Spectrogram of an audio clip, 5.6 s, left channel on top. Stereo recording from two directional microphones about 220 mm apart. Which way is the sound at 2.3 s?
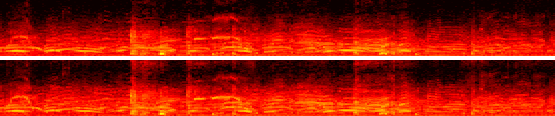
55° right (ahead or behind).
